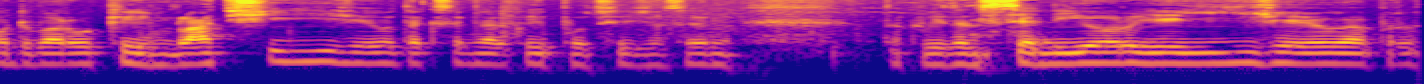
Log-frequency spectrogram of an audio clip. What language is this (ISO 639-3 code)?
ces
